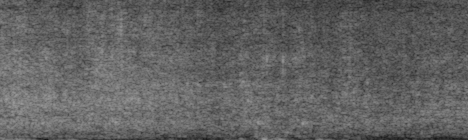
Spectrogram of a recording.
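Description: Soft, steady outdoor background hiss with a few faint low thumps.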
